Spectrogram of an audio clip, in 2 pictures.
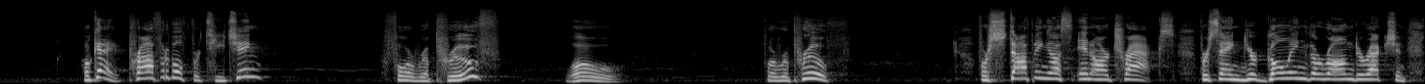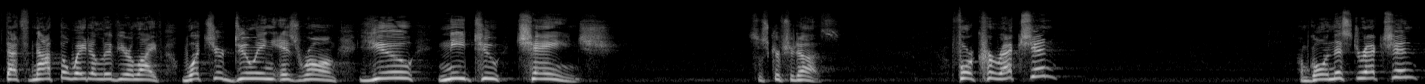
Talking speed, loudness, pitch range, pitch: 100 wpm, -23 LUFS, 200-270 Hz, 235 Hz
